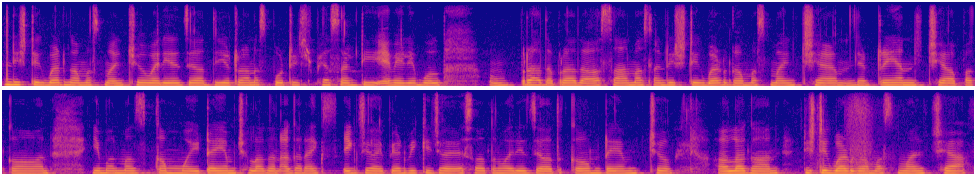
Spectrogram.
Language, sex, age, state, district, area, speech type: Kashmiri, female, 60+, Jammu and Kashmir, Baramulla, rural, spontaneous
